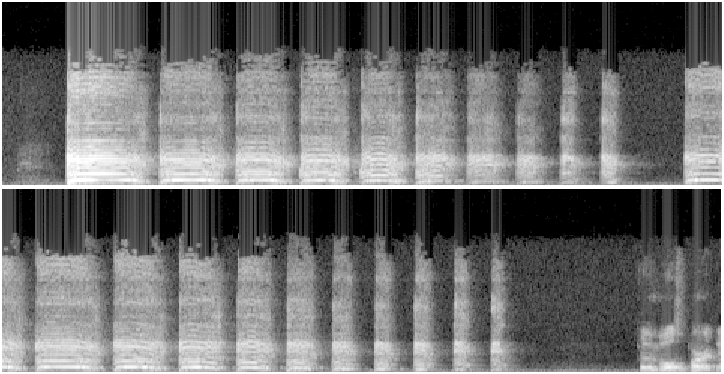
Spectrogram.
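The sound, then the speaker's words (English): A duck call blows a comeback call, an extended greeting call imitating a duck pleading for another to come back: two rapid runs of loud, pleading quacks, each starting strong and tapering off, clear, with a man's voice starting briefly at the end. “Then really the last one would be like a comeback call. That's a duck kind of pleading for another one to come back.”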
